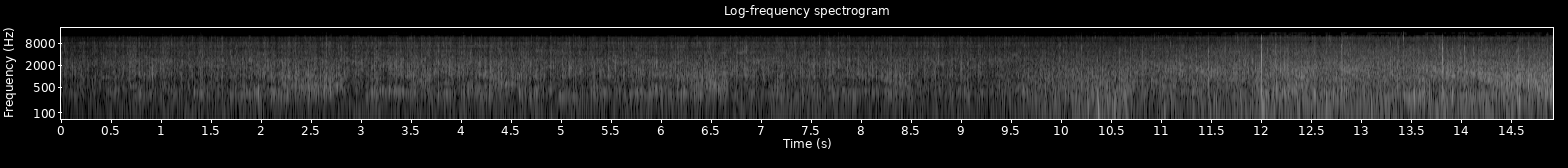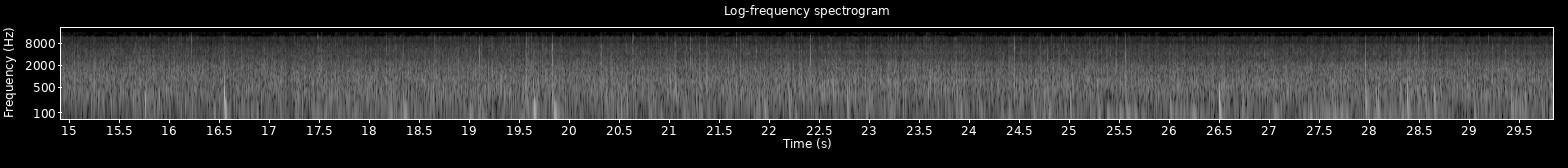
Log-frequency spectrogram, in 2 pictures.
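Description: Steady rain pattering on a tent's fabric, then falling outdoors with scattered sharper drop hits. The rain grows louder about halfway through.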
